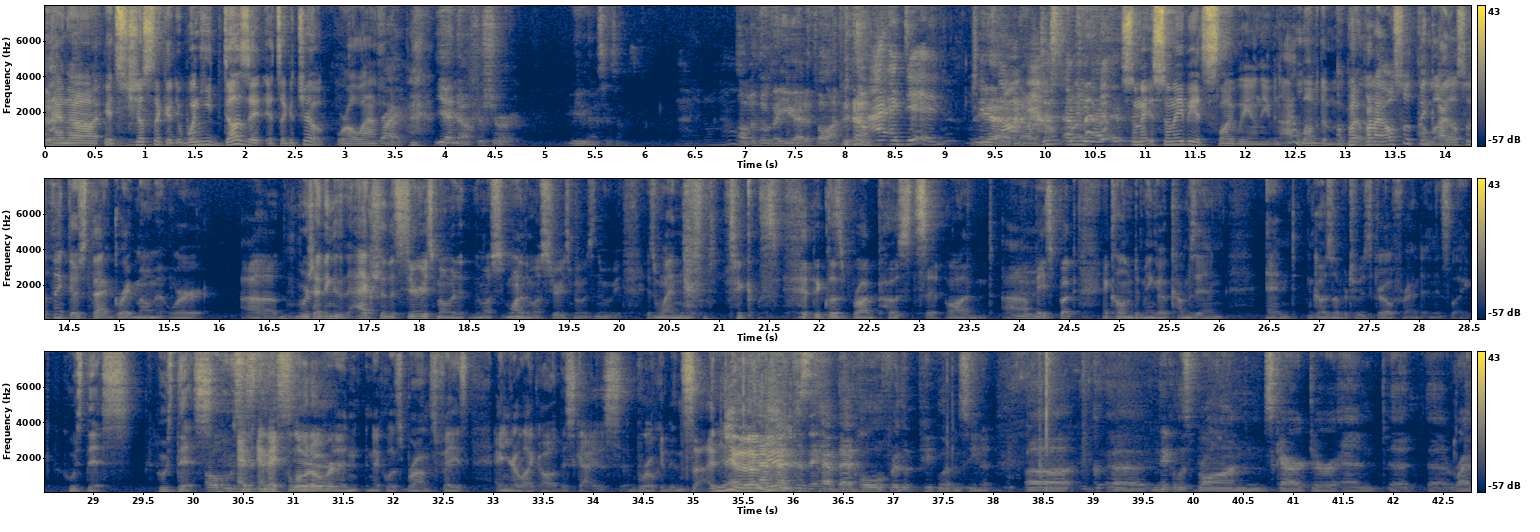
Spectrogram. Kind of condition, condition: fault, poor microphone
